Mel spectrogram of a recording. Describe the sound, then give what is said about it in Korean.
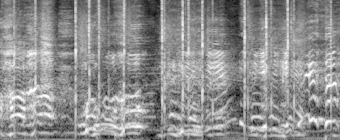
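Several people clap a 'happiness clap' together with actors in quick, slightly uneven bursts, while excited voices and laughter carry on over the claps throughout. “배우분들이랑 있으니까 이렇게 행복 박수가 나오네.”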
